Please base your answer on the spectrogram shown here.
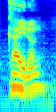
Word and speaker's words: Chiron: infundadas y los aliados, Gadriel y Chiron, o Chiron, sería creo que la pronunciación correcta, de hecho desconfían de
